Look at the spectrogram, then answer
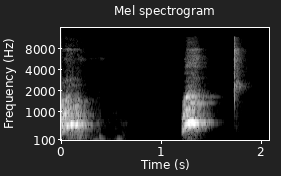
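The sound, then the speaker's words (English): Two sharp dog barks about a second apart, clear, followed by a brief faint click. No one speaks over them. “Yeah, dog is still going involved.”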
